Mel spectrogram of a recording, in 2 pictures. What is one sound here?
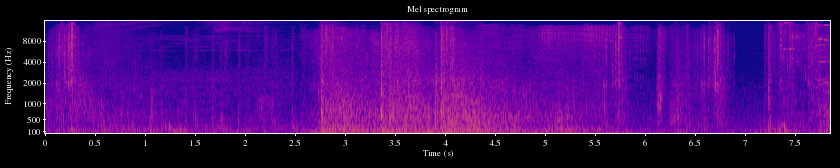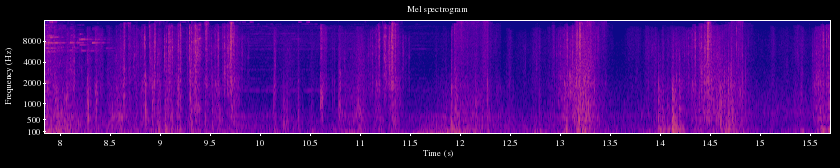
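Quick footsteps clatter on a metal floor.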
